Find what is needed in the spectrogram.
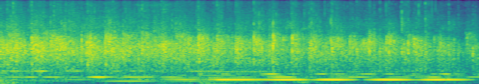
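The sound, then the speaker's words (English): Sustained applause from a large church audience clapping for the preacher and his wife fills the whole stretch, dense and steady, while a low sustained organ or keyboard tone hums underneath the clapping. “I want us all to clap for the man of God and his wife.”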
